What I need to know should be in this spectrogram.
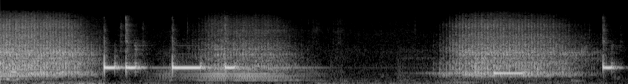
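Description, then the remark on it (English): Morse code beeps spelling out the word 'feel' in a Morse conversation: a steady mid-pitched tone keyed in short and long pulses, irregularly spaced, over loud swells of rushing noise that rise and fade in the background. “We're going to spell feel. We're going to have a conversation. Morse conversation.”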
